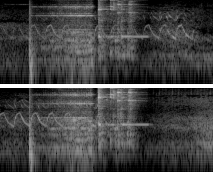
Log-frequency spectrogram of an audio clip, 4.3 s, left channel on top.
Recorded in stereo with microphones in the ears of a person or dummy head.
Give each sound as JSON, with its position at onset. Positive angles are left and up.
{"t": 0.6, "sound": "a phone ringing", "side_deg": -45, "distance_m": 1.0}
{"t": 2.0, "sound": "a doorbell", "side_deg": -30, "distance_m": 0.7}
